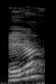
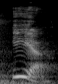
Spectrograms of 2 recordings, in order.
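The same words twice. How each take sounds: First: "ea" loud and high, e into schwa; "ea" diphthong drill. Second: "Ia" loud and high, i into schwa; "ia" diphthong drill. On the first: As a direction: model "ea" as one gliding vowel. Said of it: "que son el E A". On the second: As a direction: model "Ia" as one gliding vowel. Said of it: "y el I A". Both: Shown as a demonstration.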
